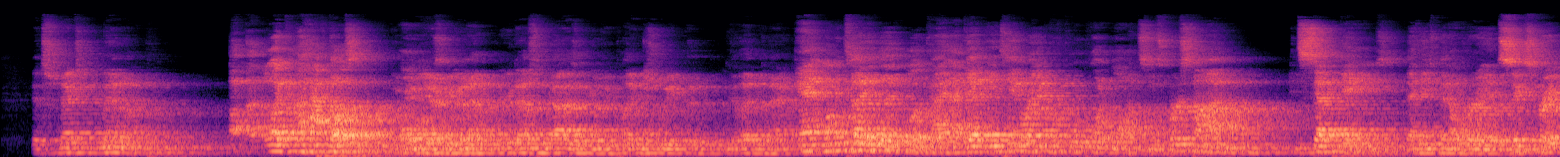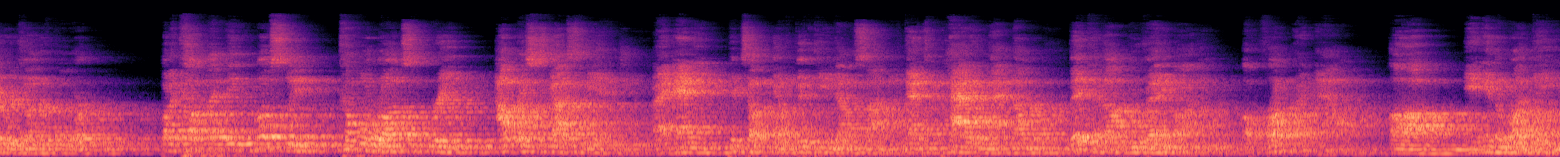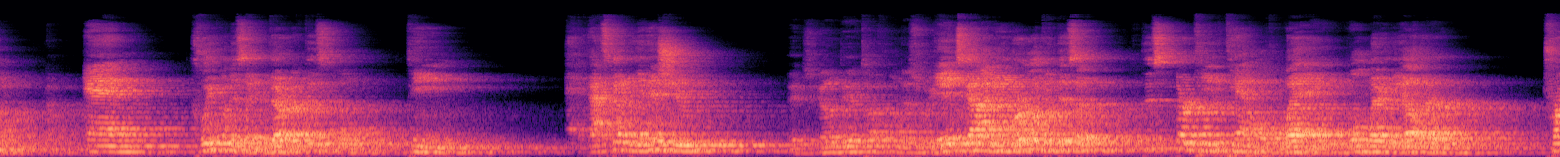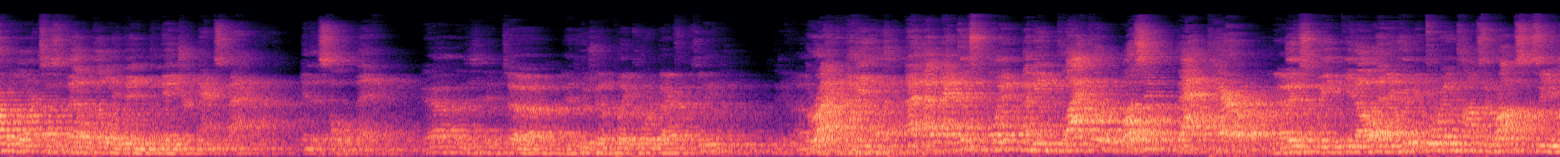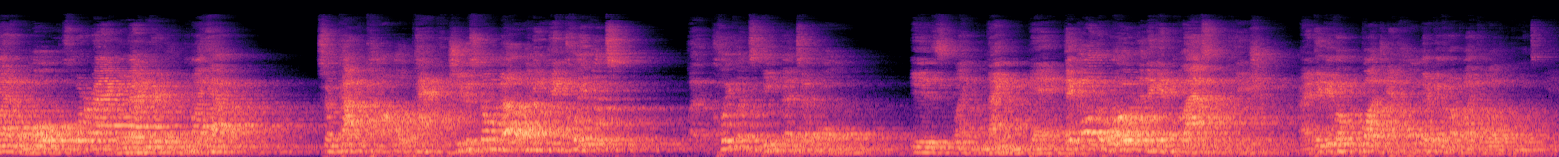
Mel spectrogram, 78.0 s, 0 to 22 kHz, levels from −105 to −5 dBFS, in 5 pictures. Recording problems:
room echo; strong; dies away in 2.6 s
off-mic speech; far

